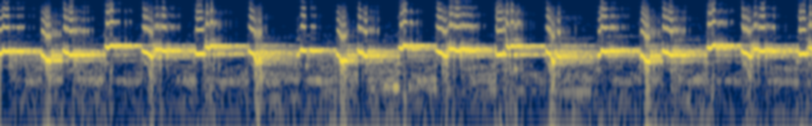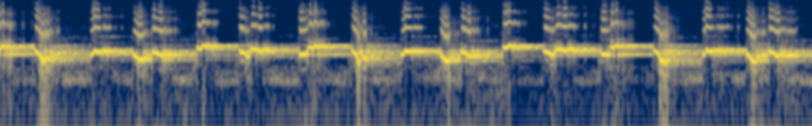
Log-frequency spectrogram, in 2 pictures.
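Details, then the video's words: Yellow-vented bulbul calls played as a trapping lure to pull wild birds nearer: a long, unbroken chorus of bubbly, warbled whistles, busy and overlapping, with rapid repeated chattering phrases throughout. "SUARA PIKAT BURUNG CRUKCUK/TRUCUK"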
